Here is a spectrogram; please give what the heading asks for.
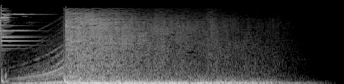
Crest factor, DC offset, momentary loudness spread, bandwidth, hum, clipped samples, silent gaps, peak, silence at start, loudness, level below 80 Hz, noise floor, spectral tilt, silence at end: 14 dB; under 0.1%; 15 LU; 14.5 kHz; none; under 0.1%; none; -4 dBFS; 0 s; -19 LUFS; -20 dBFS; -41 dBFS; -3.5 dB/octave; 0.35 s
